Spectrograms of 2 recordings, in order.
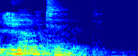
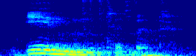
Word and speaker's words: intimate: the timate antim created intimate antim no no intimate no not in Intimate yeah you keep pronouncing the vowels in English like French TRS I take intimate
